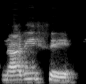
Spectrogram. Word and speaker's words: nariz: لو هي يا روان زي ما بتقولي في ايه هتنطق ناريسي، عشان احنا قلنا احنا بننطق كل حاجه. هي ناريس بس ان ار اي زيتا. ناريس اللي هي المناخير، الانف. ماشي يا ريا، الله ينور. ثيتا اللي هي الزي بالذات.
